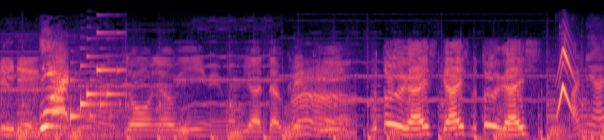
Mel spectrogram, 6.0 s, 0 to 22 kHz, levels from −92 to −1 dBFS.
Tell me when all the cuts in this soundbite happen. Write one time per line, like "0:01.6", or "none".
0:01.3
